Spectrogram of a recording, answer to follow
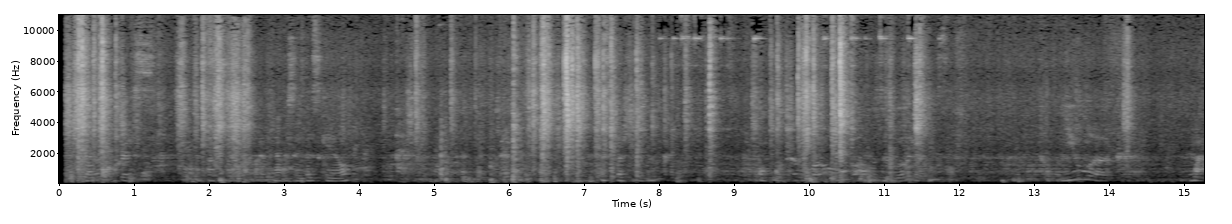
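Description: Two basset hounds play-fighting, with growls, whines and yips mixed with sharp clicks and scuffles as they tussle.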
